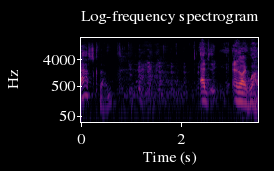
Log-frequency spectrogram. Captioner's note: audience laughs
